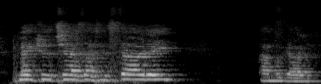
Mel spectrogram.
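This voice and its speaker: Speaking at a fairly quick pace with a high pitch and ordinary pitch variation, a man is heard through audible room echo and light background noise. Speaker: fitness instructor. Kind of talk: workout instruction with counting. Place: home room. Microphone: camera far.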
